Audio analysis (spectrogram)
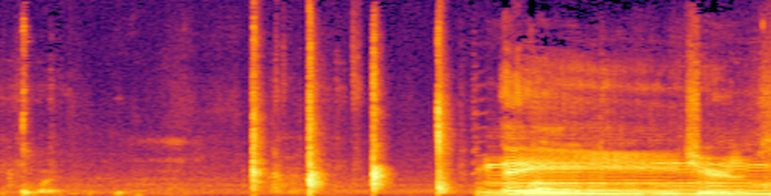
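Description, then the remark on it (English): Four sharp hand claps for audio sync ring out in quick succession over quiet room tone, followed right away by a voice starting to talk. “Clapping for sync, and then we're gravy.”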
